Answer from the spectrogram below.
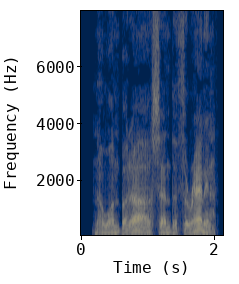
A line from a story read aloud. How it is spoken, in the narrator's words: I muttered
